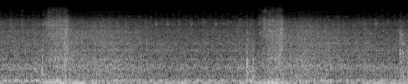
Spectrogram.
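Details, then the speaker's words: 1967 VW Westfalia Bus air-cooled flat-four after swapping the 009 distributor for a correct vacuum advance distributor: it starts cleanly and settles into a smooth, even idle with crisp blips, and the earlier gurgling flat spot is gone. "yeah i'm liking this distributor a lot more for sure so we're going to wrap up the video engine sounds nice uh to me uh nice and smooth"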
